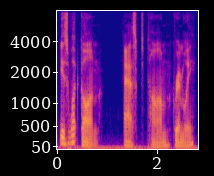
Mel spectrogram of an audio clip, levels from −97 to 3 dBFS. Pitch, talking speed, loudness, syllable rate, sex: 90 Hz, 125 wpm, -21 LUFS, 3.7 syllables/s, male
